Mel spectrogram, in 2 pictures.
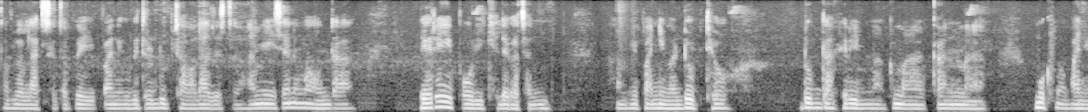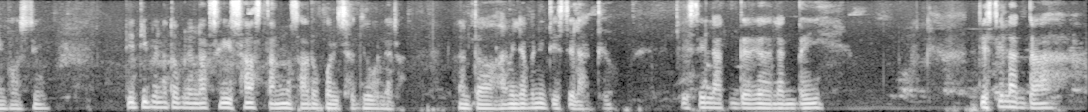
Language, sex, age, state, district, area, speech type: Nepali, male, 18-30, West Bengal, Darjeeling, urban, spontaneous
